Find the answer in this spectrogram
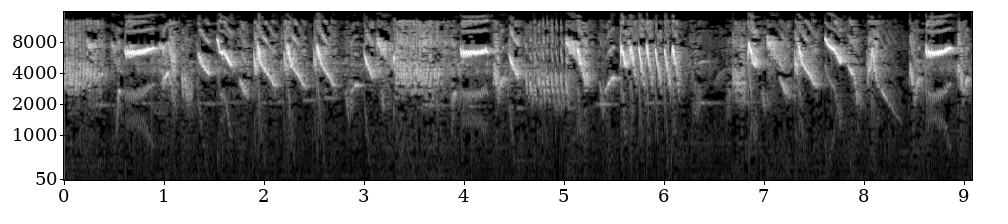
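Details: Canary singing a long, high-pitched medley of quick slurred notes, clipped chirps and rattling rolls, delivered almost without a break, with a brief dip in loudness near the middle and end.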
